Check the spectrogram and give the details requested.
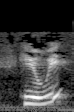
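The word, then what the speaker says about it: Hewie: No, it's H-E-W-I-E. It's the syllable that I say. Huey. You let your tongue be loose inside and just say Huey.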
